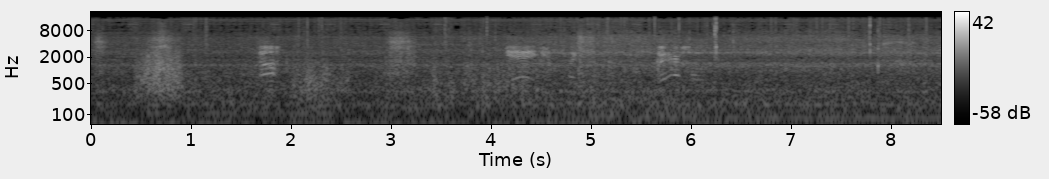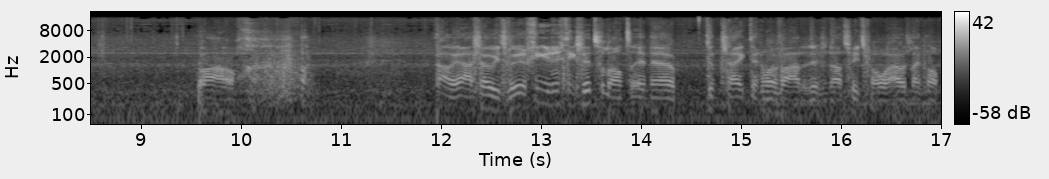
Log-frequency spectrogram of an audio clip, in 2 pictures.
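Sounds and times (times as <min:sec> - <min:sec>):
motorcycle road noise: 0:00.0 - 0:17.0
wind noise: 0:01.7 - 0:05.0.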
